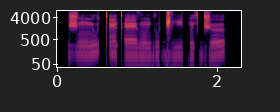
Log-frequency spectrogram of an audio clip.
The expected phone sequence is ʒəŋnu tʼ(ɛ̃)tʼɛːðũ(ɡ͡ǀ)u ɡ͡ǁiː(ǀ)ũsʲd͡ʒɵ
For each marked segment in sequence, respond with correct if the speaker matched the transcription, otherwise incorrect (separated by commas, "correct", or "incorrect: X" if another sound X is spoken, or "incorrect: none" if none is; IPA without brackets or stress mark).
correct, incorrect: d̪, incorrect: t̪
